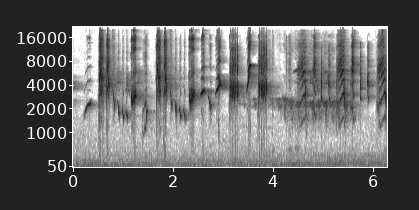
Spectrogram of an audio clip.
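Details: Agitated long-tailed shrike song meant to rouse other shrikes: a thin rising whistle, then fast harsh rasping bursts and sharp chirps, ending in a quick jumble of high squeaky notes.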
